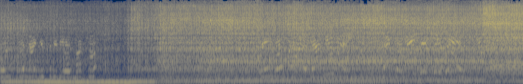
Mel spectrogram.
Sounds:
Speech

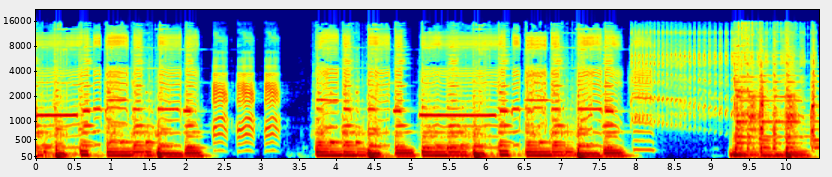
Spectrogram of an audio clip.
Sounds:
Funny music, Music

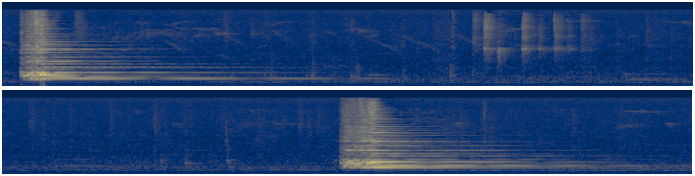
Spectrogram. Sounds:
Music

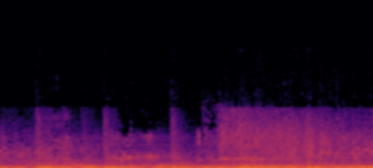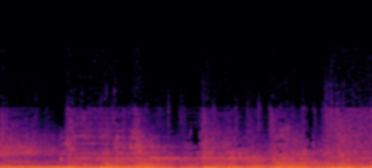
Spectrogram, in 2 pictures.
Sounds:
Music

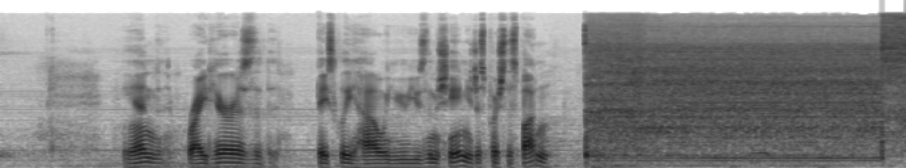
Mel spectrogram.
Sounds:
Speech

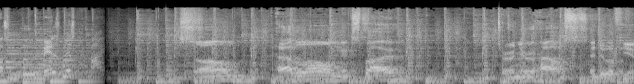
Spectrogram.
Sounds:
Sampler, Country, Music

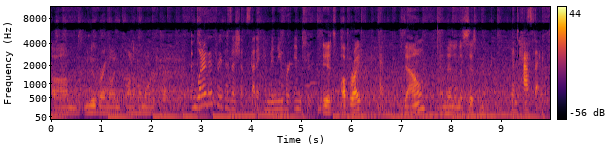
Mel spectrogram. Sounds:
Music, Speech

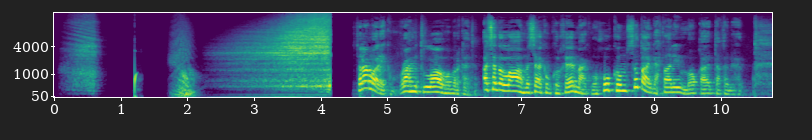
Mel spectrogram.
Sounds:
Speech

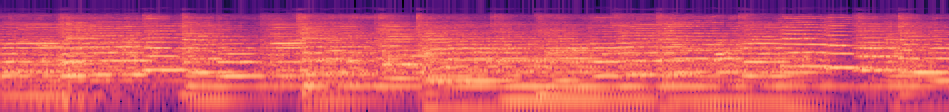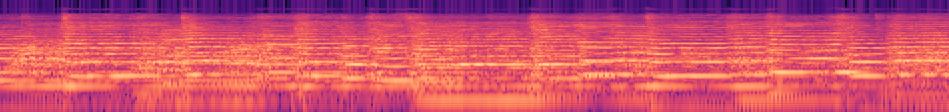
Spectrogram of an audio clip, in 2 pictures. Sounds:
fiddle, Music, Musical instrument

